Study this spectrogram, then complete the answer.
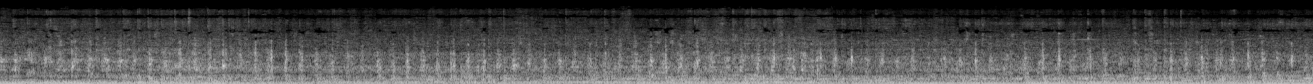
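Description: Metal crawler tracks clank and squeal.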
